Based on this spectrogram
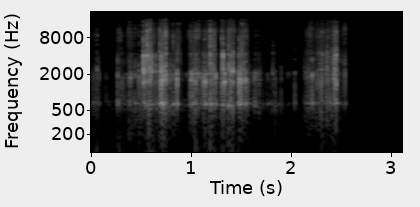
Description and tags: Pill Bottle Quick Shaking out Pills 02
Shaking pills out of a pill bottle. This is one of multiple similar sounds in the same sound pack.
pill, plastic, container, shake, bottle, medication, pills, medicine, shaking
